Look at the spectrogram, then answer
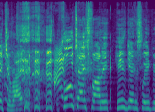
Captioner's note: laughing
